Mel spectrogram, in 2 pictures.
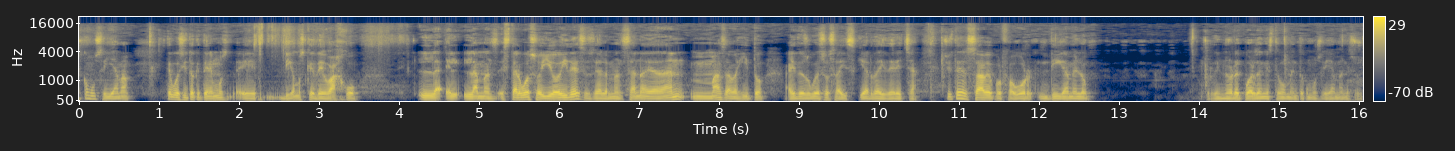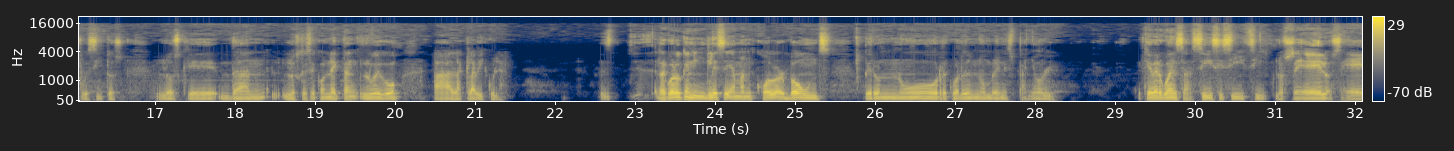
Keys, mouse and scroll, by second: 1.1 click, 3.7 click, 10.4 middle click, 11.1-14.3 ctrl+drag, 14.5 ctrl+middle click, 15.4-16.8 ctrl+drag, 16.8-18.4 ctrl+middle drag, 21.4-22.5 middle drag, 26.0-29.5 ctrl+drag, 30.1-32.0 drag.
